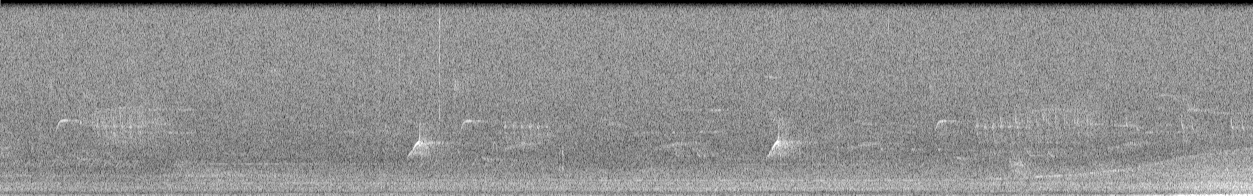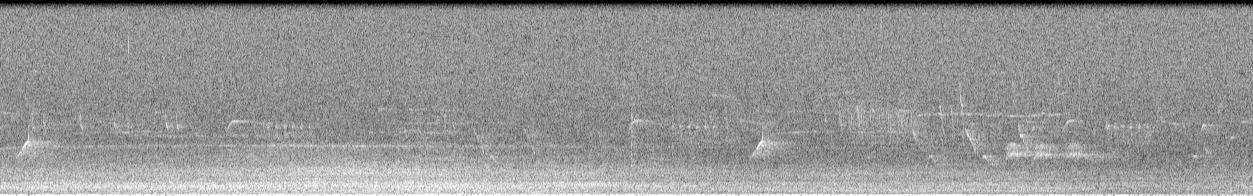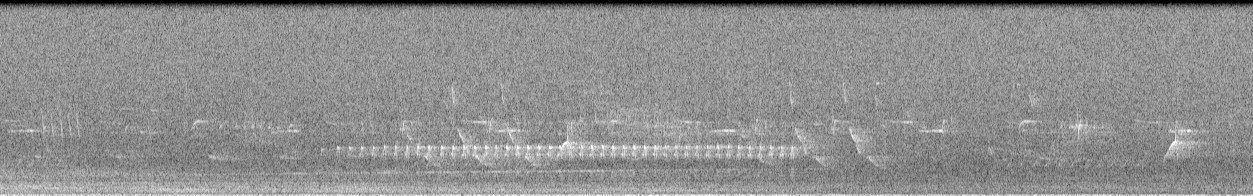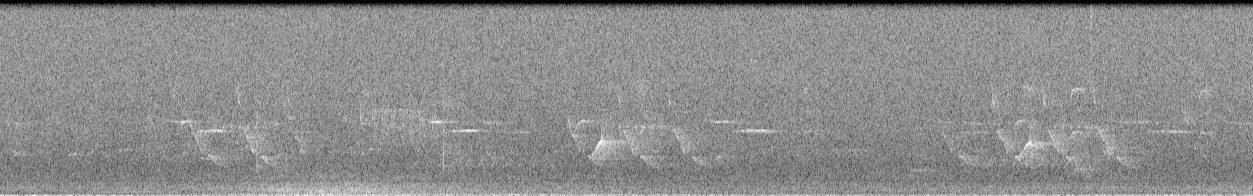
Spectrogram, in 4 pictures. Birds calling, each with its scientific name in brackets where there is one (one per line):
Northern Cardinal (Cardinalis cardinalis)
Northern Flicker (Colaptes auratus)
Black-capped Chickadee (Poecile atricapillus)
Great Crested Flycatcher (Myiarchus crinitus)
